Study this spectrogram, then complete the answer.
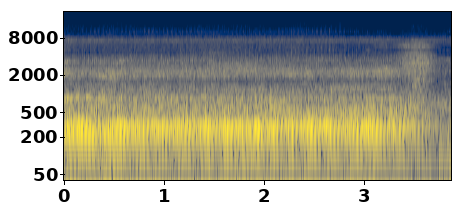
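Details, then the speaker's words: Harbor Freight Predator 3500 inverter generator after about 15 minutes of exercise running: low, steady, even hum, barely audible, no knocks or surging, then winds down and stops when shut off; runs smoothly. "so you almost can't hear it so quiet"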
